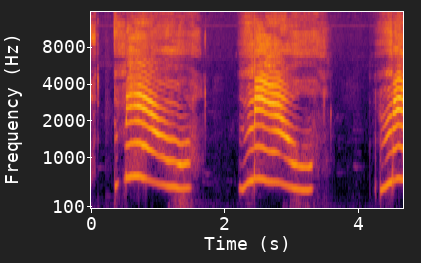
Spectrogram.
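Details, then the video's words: Domestic cat meowing: three long, clear meows about two seconds apart, each rising briefly and then sliding slowly downward over roughly a second, with a quiet background between calls. "funny 🤣🤣cats and with sounds animals video"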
